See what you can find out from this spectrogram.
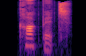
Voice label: "cockpit", voice

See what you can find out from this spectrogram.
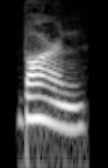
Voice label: "barn", English

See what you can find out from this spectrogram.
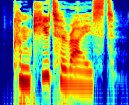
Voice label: "computerised", english

